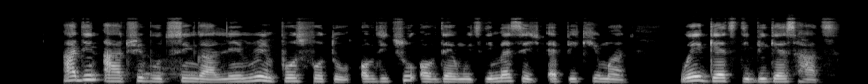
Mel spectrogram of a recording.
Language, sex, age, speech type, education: Nigerian Pidgin, male, 15-29, spontaneous, tertiary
